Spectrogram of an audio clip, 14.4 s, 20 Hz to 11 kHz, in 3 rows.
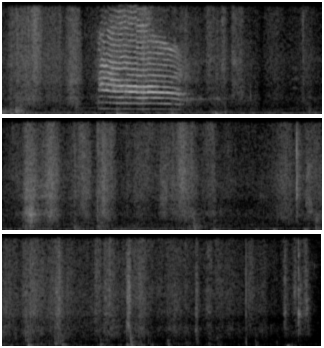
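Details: At New Year, on its 67th day in its new home, one of two rescue kittens, Shishimaru and Nana, lets out a short, bright meow that falls slightly while exploring the stairs indoors. Quiet room noise and faint taps follow.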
